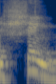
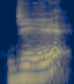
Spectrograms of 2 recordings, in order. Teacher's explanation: Então, não é shen, né? Não é aquele tom 4 tom, é chan, né? Chan subindo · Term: segundo tom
